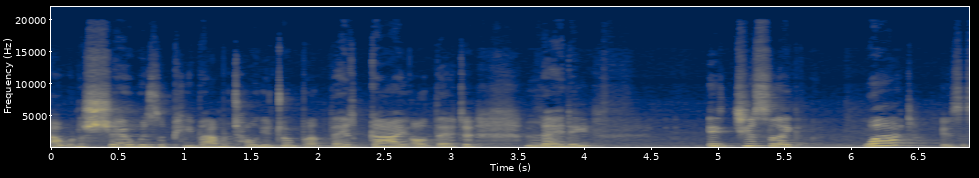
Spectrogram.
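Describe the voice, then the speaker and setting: With audible room echo, a woman speaks at a high pitch and a moderate pace. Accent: strong Chinese. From China. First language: Chinese. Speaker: vlogger. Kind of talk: casual vlog talk. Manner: halting, many fillers.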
